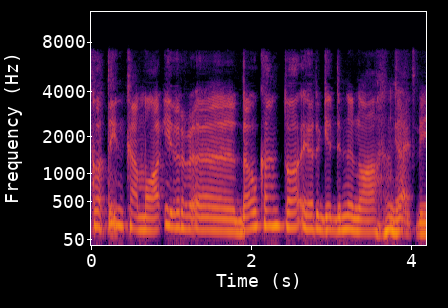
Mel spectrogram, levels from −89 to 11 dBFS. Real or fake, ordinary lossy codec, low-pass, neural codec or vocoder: fake; Opus, 64 kbps; 7.2 kHz; codec, 16 kHz, 1.1 kbps, Voila-Tokenizer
